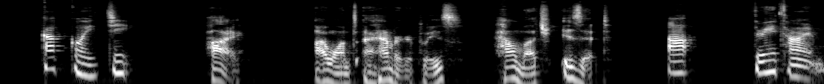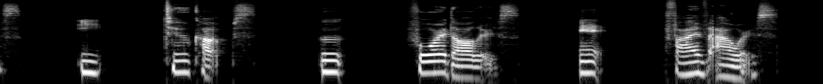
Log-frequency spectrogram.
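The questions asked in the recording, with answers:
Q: How much is it?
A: う: $4.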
